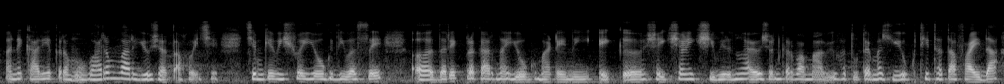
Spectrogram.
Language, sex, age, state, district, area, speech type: Gujarati, female, 18-30, Gujarat, Anand, urban, spontaneous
